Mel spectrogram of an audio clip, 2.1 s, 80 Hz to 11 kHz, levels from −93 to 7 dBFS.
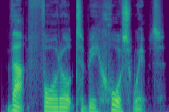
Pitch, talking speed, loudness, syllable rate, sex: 115 Hz, 170 wpm, -20 LUFS, 4.6 syllables/s, male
